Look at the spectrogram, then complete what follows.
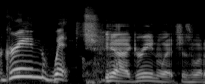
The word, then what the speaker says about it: Greenwich: all up but anyway greenwich in britain it'd be say you would say greenwich right and that's the proper pronunciation is greenwich and it's spelled nothing like that like there's a giant in there green witch yeah green which is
